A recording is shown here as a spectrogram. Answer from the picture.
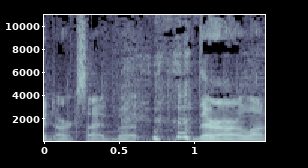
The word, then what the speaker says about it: Darkseid: So, like, he could, like, just send his entity into, the last intergalactic adventure has to do with Darkseid. – Darkseid? – Darkseid. – Darkseid. – Definitely spelled like seed. – It's still Darkseid.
